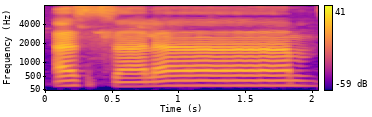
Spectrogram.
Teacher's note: Jadi alnya tidak kita baca al salam, tidak, tapi langsung ke sinnya. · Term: idgham syamsiyah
